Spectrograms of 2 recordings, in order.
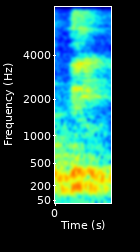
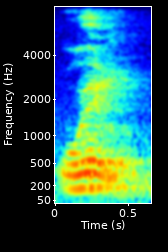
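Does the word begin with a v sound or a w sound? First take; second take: v sound; w sound. First: The word begins with a v sound. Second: The word begins with a rounded w sound. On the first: The speaker calls it wrong. "Not வில், நம்ம வி சொல்றோம்ல" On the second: The speaker calls it right. "இதனுடைய உச்சரிப்பு வந்து ஓ"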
